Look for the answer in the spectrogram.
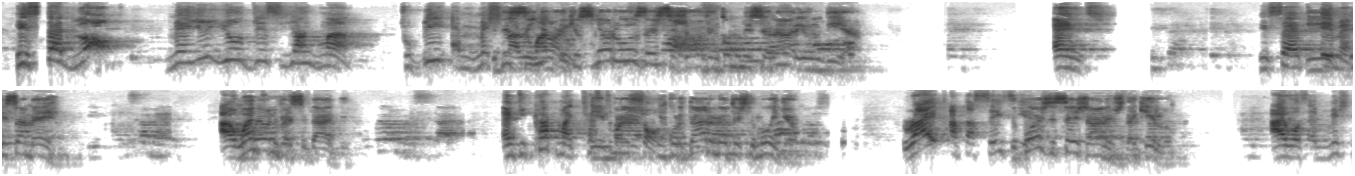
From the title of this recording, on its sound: ZOOM SERVICE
